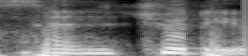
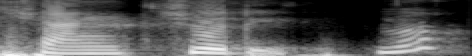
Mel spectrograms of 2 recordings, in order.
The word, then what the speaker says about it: sanctuary: Sanctuary. It should be not century. Move pronounce what is century. It should be sanctuary.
